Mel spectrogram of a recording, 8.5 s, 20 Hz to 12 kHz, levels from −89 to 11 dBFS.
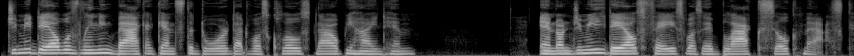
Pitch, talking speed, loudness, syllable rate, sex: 170 Hz, 160 wpm, -20 LUFS, 4.3 syllables/s, female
